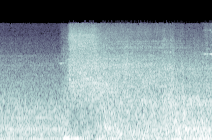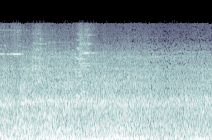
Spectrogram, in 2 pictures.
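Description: A train in the Max Payne video game rumbles along with loud, continuous wheel noise and a sharp squeal of metal, steady and close throughout with no talking.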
